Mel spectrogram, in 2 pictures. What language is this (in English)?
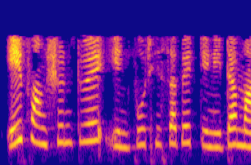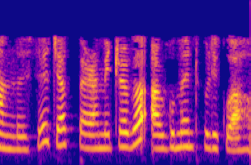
Assamese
